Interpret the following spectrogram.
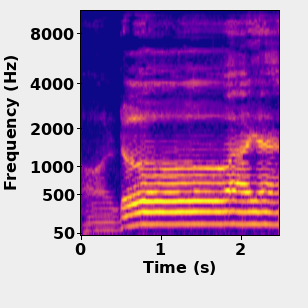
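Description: A man singing a gospel hymn unaccompanied: after a short lead-in, he holds one long steady note from about half a second in.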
